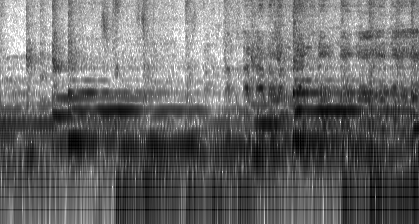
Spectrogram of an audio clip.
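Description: Handpan played live: struck, pitched notes ringing on and overlapping, with deep low notes sounding under them about a second in and near the end.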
